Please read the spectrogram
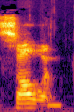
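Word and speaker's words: Samhain: How do you say it? – It's Beltana and Sawin.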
